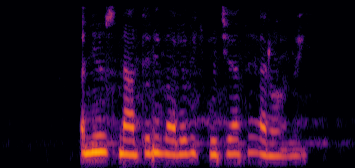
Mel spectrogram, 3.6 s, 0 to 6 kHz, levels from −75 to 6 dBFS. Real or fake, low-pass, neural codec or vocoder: fake; 5.4 kHz; codec, 16 kHz, 8 kbps, FreqCodec, smaller model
